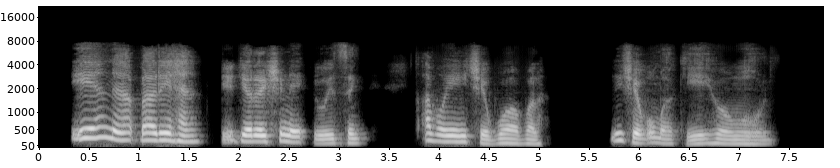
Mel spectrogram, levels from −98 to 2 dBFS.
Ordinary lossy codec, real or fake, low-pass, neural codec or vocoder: none; fake; none; codec, 16 kHz, 0.5 kbps, X-Codec, WavLM features, trained on Multilingual LibriSpeech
